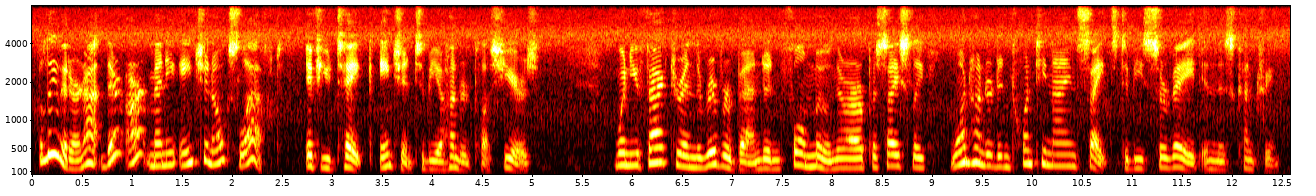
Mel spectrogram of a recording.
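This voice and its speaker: A woman's voice: lowish voice, big pitch swings, normal speed, mellow, breathy edge, low-quality recording. Woman reading as a precise, condescending boy mastermind. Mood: brisk, commanding. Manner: formal, lecturing, precise diction.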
